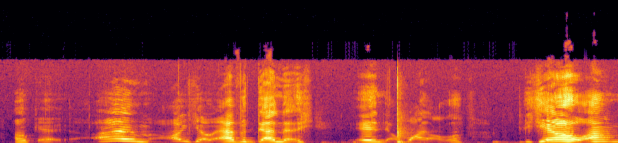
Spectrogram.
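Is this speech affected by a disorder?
Yes: cerebral palsy; obvious speech impairment.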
